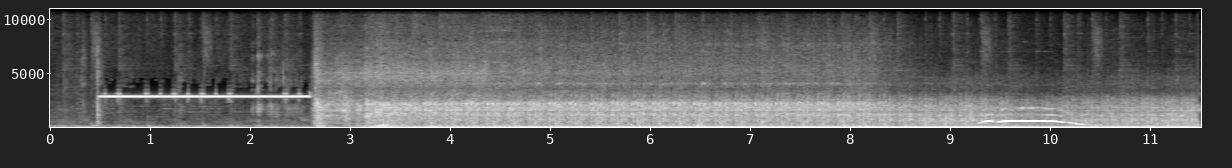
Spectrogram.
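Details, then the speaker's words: Sailboat diesel engine restarted after stopping at sea, with air bled from the fuel system and an air leak at an improperly bedded filter fixed: alarm buzzer, then the engine catches into a steady, even chug; normal running. "the engine's running which is good news uh and I one of the filters when I changed it I hadn't bedded it properly so there was a slight air leak"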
